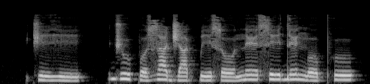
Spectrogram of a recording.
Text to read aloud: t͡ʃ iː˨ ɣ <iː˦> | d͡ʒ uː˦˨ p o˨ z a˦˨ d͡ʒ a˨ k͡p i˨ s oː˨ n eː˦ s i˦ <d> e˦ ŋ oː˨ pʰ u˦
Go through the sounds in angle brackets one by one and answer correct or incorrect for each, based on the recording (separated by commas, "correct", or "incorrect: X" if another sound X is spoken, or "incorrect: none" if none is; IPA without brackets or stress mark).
incorrect: iː˨, correct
